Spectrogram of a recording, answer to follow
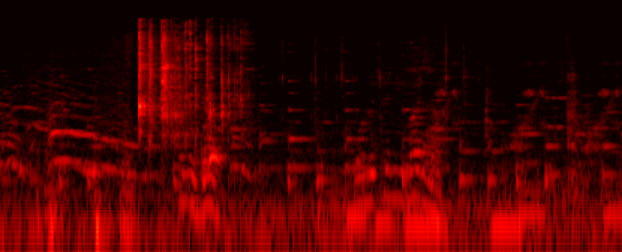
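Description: Plastic toy building blocks clattering for about a second, over background music and a voice.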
